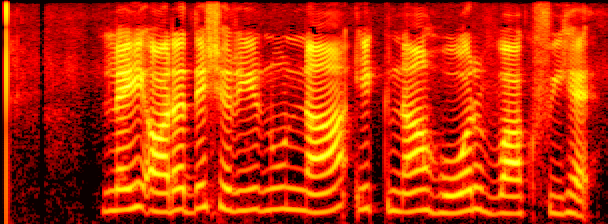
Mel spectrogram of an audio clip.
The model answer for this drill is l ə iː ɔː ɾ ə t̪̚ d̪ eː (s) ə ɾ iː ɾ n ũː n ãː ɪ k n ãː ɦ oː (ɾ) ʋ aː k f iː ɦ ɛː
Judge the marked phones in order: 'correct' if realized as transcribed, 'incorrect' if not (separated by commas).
incorrect, correct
